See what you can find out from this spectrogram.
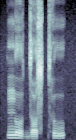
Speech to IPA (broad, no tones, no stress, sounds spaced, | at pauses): n̪ o d̪ o sˤ t̪ʰ u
